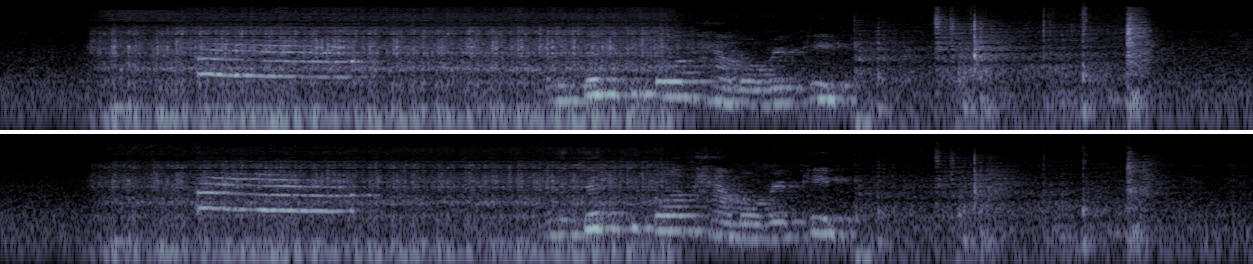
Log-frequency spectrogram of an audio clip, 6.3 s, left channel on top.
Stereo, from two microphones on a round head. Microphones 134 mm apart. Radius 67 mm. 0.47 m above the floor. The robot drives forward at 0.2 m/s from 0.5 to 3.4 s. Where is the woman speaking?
75° right (ahead or behind), 6.5 m; by 4.2 s 80° right, 6.5 m.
